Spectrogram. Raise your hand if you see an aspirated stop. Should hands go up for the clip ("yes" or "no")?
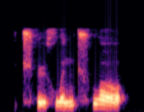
yes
